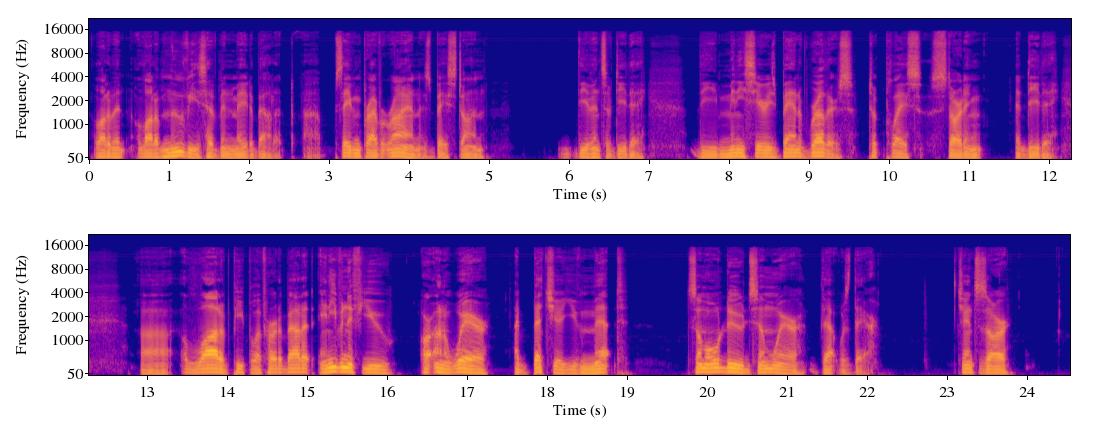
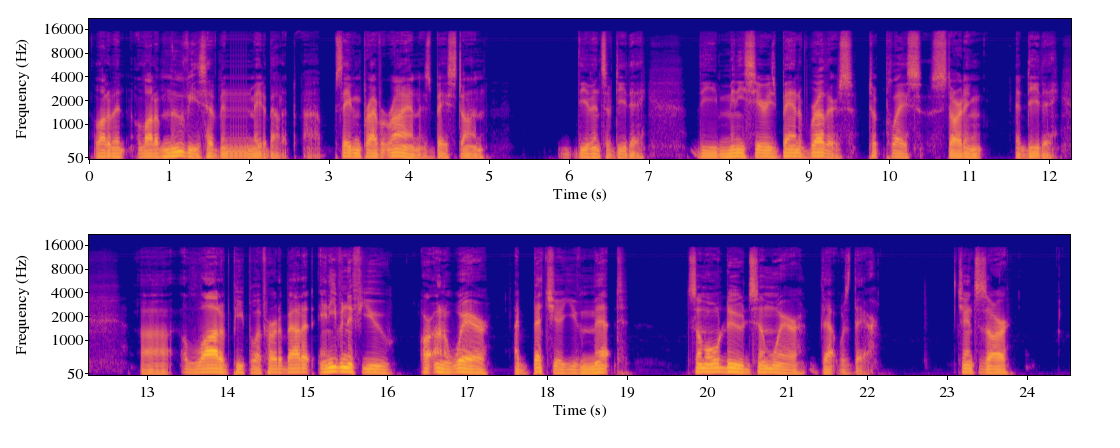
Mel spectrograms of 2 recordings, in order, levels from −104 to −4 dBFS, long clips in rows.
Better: first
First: none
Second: audio freezing; at 2 s

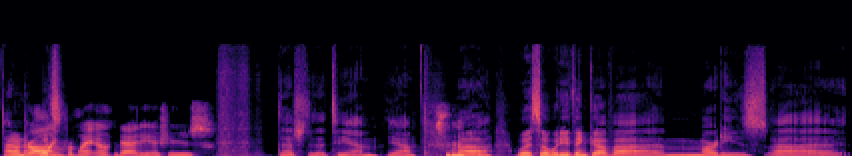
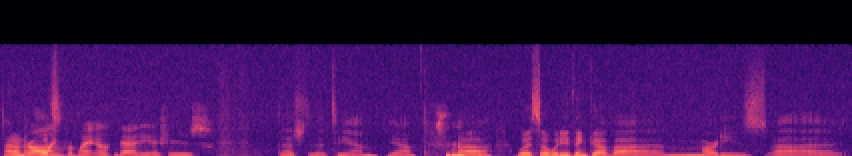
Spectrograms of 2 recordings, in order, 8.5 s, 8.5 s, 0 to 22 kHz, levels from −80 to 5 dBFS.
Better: first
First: none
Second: hiss; noticeable; throughout; 20 dB below the speech

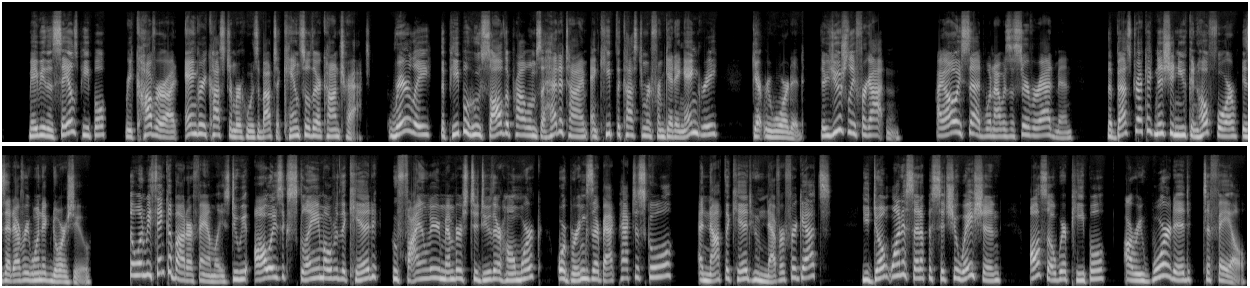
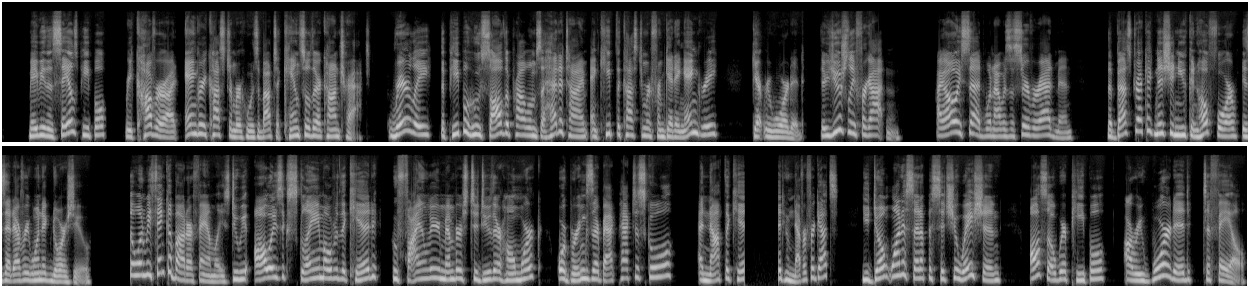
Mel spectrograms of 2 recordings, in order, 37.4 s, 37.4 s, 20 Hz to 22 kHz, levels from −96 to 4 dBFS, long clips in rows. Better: first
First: none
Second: audio freezing; at 30 s for 0.5 s

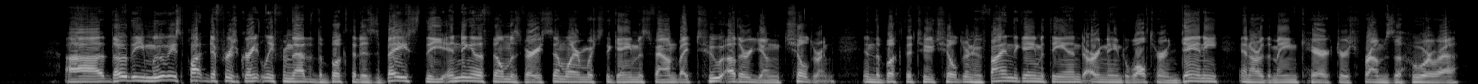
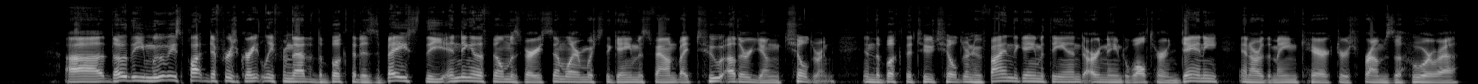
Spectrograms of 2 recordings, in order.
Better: second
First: distortion; slight; 10 dB below the speech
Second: none

